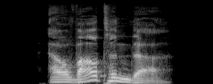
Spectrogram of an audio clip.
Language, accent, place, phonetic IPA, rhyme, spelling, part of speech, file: German, Germany, Berlin, [ɛɐ̯ˈvaʁtn̩dɐ], -aʁtn̩dɐ, erwartender, adjective, De-erwartender.ogg
- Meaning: inflection of erwartend: 1. strong/mixed nominative masculine singular 2. strong genitive/dative feminine singular 3. strong genitive plural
